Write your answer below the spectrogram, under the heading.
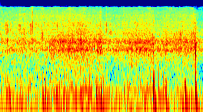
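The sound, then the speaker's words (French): Strong wind blowing at a mountain base camp where a few tents are already set up, a steady roaring rush with low buffeting gusts and no voices. “On y arrive. Quelques tentes sont déjà montées. Il y a énormément de vent.”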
